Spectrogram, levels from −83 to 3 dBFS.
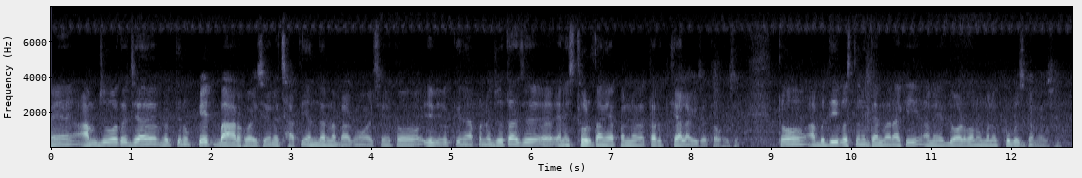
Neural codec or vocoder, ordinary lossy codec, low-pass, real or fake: none; none; none; real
